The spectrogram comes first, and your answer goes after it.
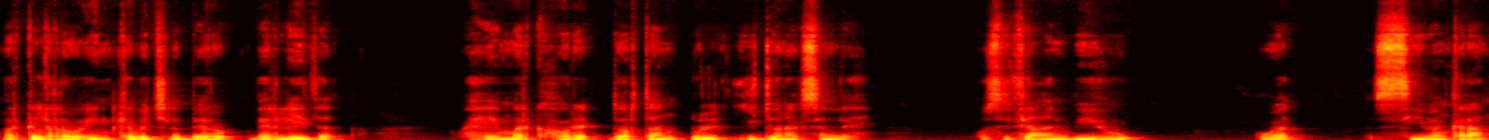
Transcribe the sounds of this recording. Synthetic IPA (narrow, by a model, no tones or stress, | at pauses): mɐrkʰɐlɐrɐβɔʔɪnkʰɐβɐt͡ʃlɐbɛːɾɔbɛːrlɛjðɐ | wɑħɑjmɐrkʰɐ̥hɔɾɛd̪ɔːrt̪ʰaːnɖʊlʕiːd̪wɐnaːɡsɐnlɛh | ɔːsɪfiːʕɑnbijɦʊ | ʊɣɐ | siːβɐŋkʰɐɾaːn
